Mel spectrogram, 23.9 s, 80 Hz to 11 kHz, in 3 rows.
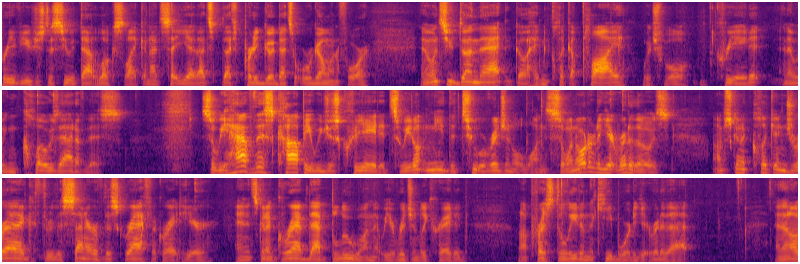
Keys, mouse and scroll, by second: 5.6 click, 8.4 click, 10.7-12.2 drag, 13.5 ctrl+z, 14.2 click, 15.4-18.2 drag, 21.7 Delete, 23.7-23.8 drag.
